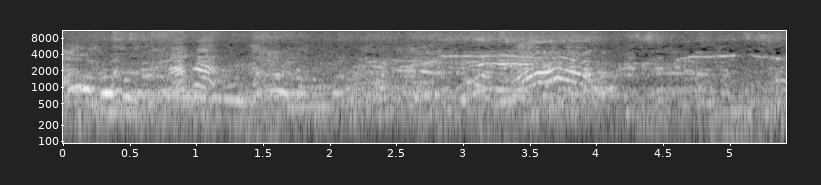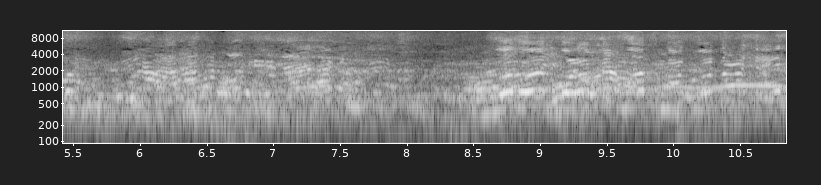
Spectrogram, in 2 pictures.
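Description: Dense crowd of many voices talking and calling out at once, dipping a little in the middle and swelling again about a second before the end.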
